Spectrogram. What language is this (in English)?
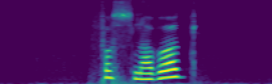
Norwegian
